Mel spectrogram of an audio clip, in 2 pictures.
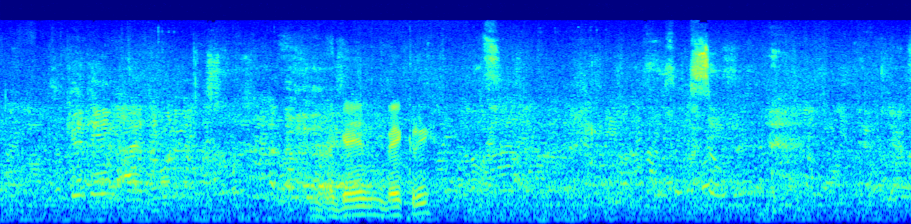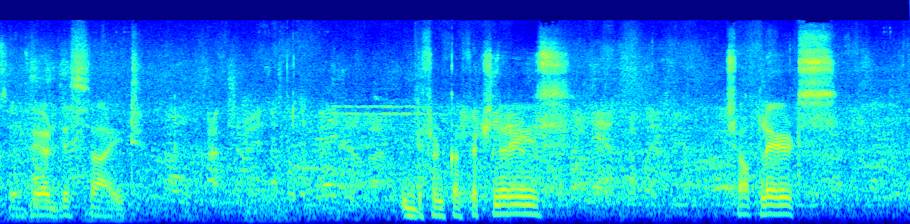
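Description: A crowd of people chatters all around in a busy indoor space.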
